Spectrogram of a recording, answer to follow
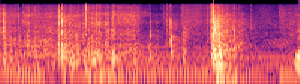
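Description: Cardboard shipping box being opened: the tape slit and the flaps scraped and pulled back, with scratchy clicks and one sharp crack about one and a half seconds in. Quiet background music runs underneath.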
